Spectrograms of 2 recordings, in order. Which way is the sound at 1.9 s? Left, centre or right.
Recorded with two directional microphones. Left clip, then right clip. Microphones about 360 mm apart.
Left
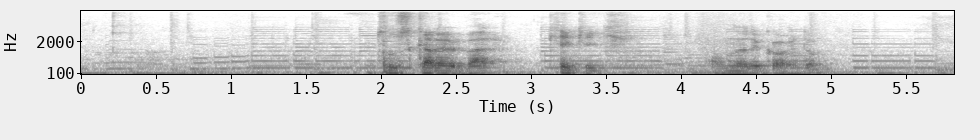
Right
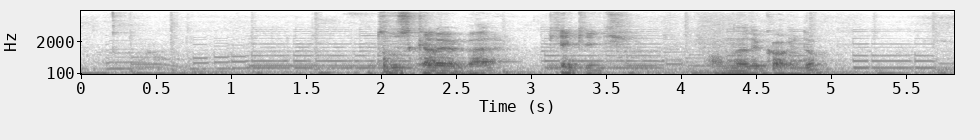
Centre.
